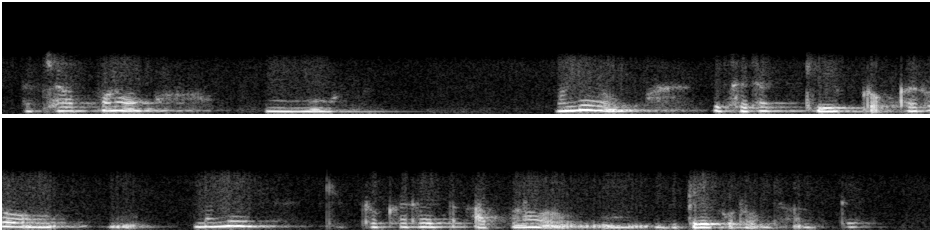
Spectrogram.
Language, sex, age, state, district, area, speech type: Odia, female, 18-30, Odisha, Koraput, urban, conversation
